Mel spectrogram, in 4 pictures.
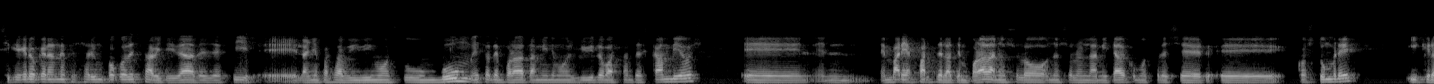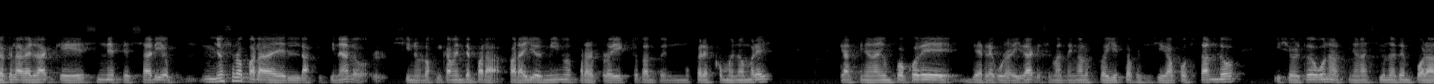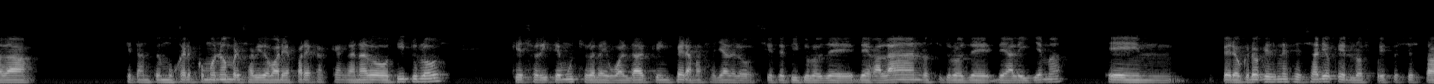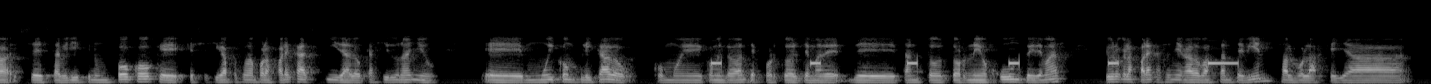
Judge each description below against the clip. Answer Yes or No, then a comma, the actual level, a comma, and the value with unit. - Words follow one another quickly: Yes, fast, 210 wpm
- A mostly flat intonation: Yes, narrow, 1.5 semitones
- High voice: No, low, 105 Hz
